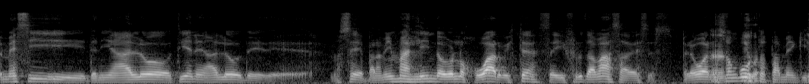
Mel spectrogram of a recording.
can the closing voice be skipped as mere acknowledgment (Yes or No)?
No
